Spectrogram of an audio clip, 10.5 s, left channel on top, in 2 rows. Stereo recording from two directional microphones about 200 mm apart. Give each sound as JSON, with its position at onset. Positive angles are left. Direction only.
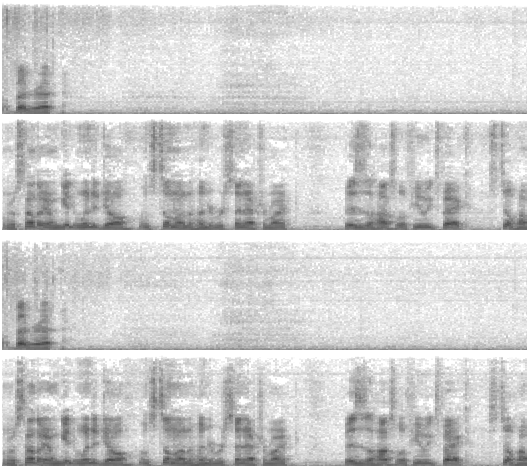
{"t": 0.1, "sound": "speech", "side_deg": -20}
{"t": 5.2, "sound": "speech", "side_deg": -15}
